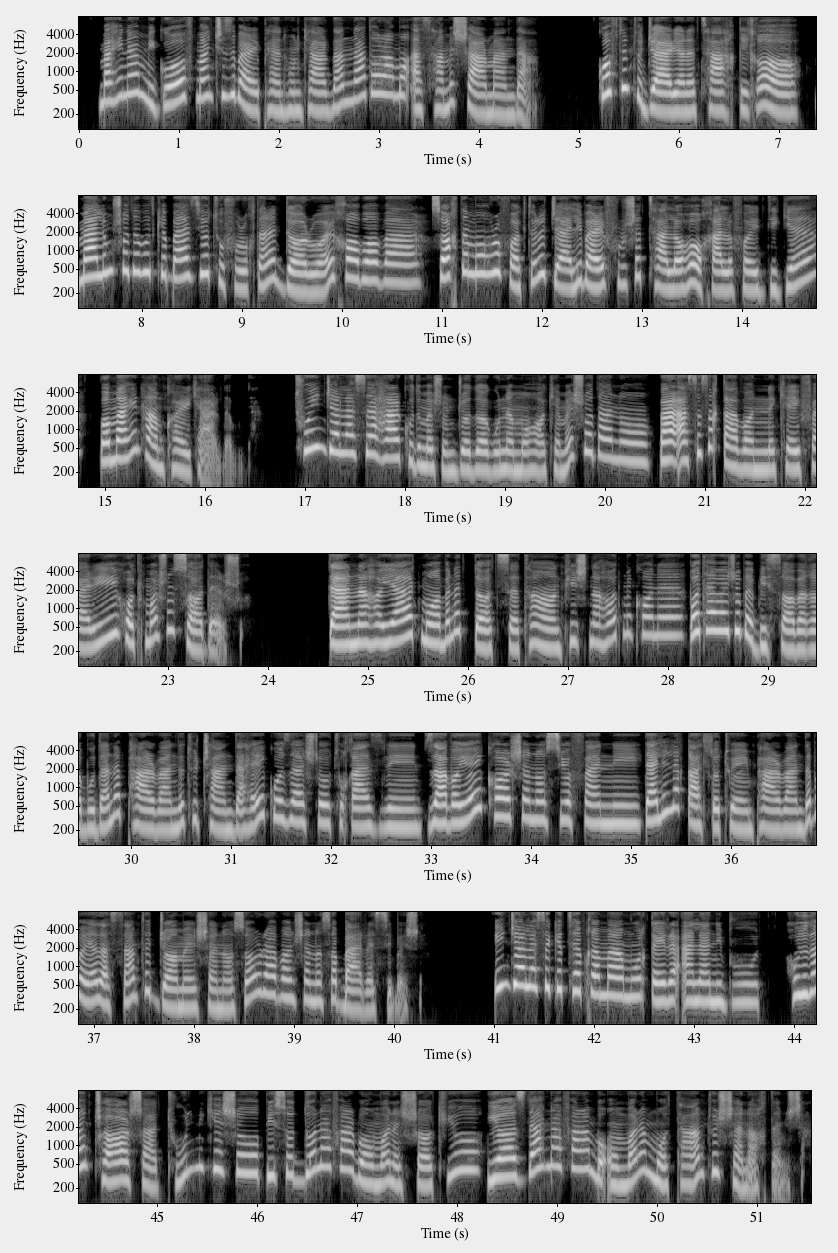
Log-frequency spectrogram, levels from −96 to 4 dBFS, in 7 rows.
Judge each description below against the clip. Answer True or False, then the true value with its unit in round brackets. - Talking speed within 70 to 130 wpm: False (145 wpm)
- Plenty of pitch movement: True (7.7 semitones)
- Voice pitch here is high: True (280 Hz)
